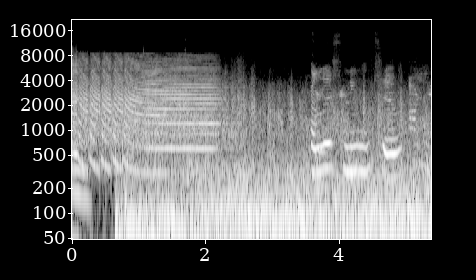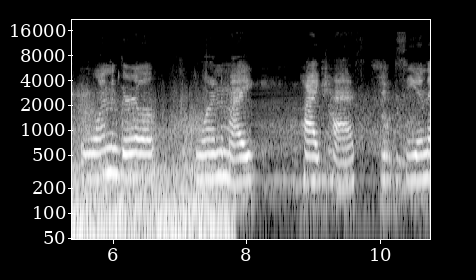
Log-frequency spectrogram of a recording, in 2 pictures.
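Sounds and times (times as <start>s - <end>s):
air horn blast: 0.0s - 2.6s
dense rumbling wash of noise: 0.0s - 8.1s
speech: 6.6s - 8.2s, 8.9s - 10.7s.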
